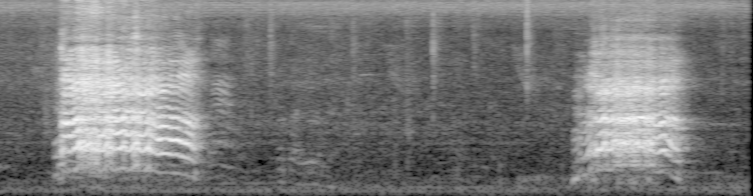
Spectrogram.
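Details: Goat. Two strong goat bleats stand out, each about a second long with a quavering, nasal tone. Low background rumble fills the quiet gap between them.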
